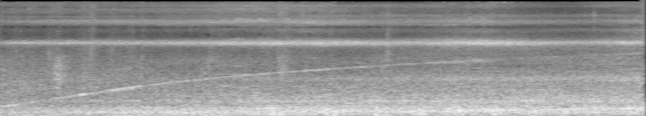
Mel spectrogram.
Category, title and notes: Sound effects > Vehicles
A tram is passing by and speeding up. Recorded in Tampere with a samsung phone.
